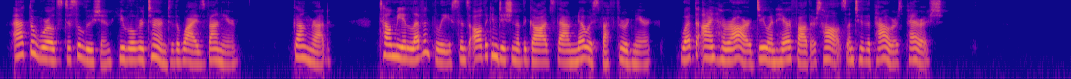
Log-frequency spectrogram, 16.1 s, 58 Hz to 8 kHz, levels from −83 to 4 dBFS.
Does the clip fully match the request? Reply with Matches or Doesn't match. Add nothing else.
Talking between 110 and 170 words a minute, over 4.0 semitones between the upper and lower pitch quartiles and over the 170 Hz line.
Doesn't match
